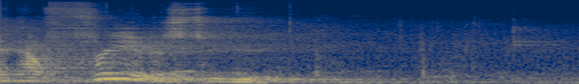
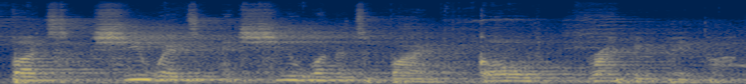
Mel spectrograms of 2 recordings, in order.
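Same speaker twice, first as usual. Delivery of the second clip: ordinary talk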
